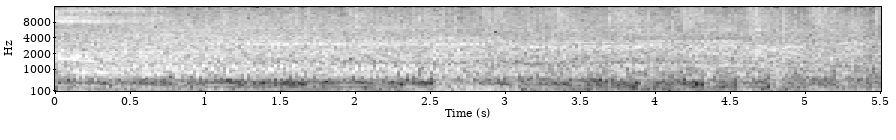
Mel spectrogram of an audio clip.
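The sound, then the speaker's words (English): A large crowd applauds and cheers loudly and steadily for Derek Jeter, a dense roar of clapping with scattered whoops, and a low musical tone hums underneath throughout. “Now we break applause meter with two words, Derek Jeter!”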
